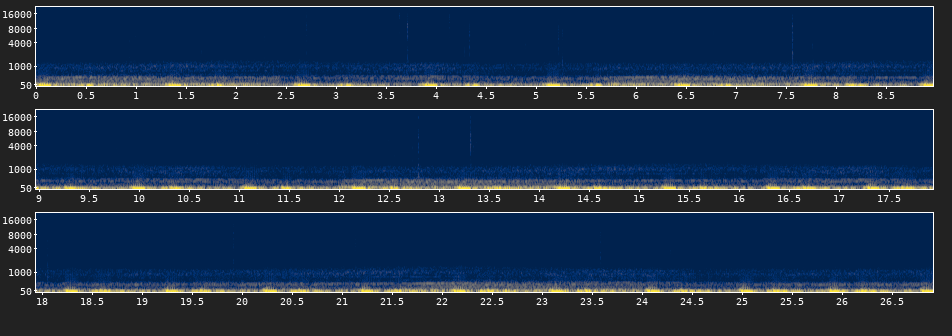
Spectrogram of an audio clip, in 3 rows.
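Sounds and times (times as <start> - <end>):
dark combustion effect: 0.0 - 26.9.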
